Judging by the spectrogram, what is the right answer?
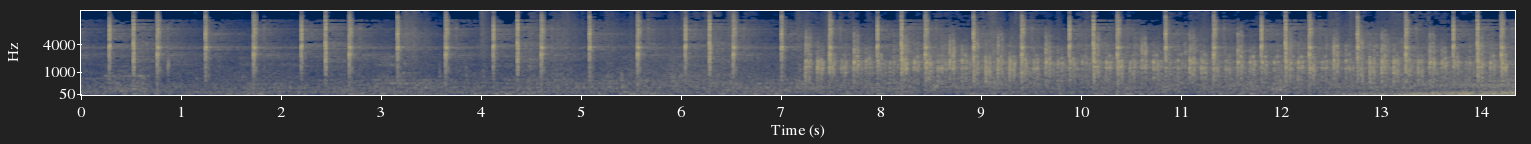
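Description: Cooked crab's shell and leg tips clicking and tapping on a granite countertop as it is moved about by hand: sharp separate clicks, a few a second, that come thicker and are joined by a steady crackle about halfway through.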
